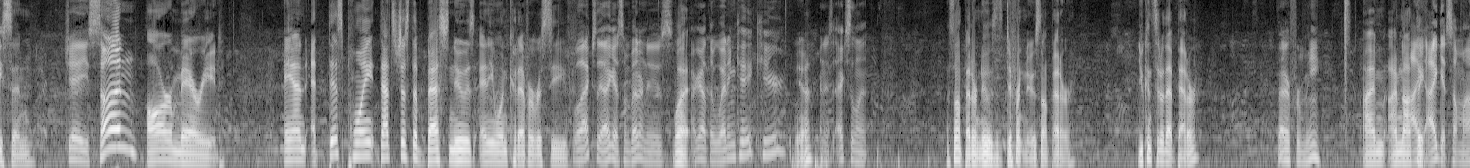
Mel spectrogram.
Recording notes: Recorded on 7/17/21 at Riverbed Farm in Anaheim, California.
